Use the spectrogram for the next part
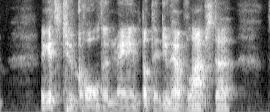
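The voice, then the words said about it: Bad put-on New England accent. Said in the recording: “worst New England accent ever ... I'm not good at impressions.”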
